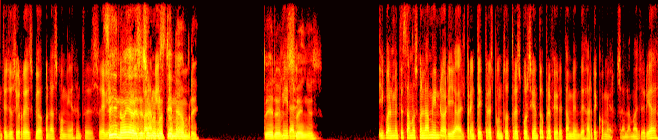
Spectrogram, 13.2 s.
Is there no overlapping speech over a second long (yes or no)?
no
